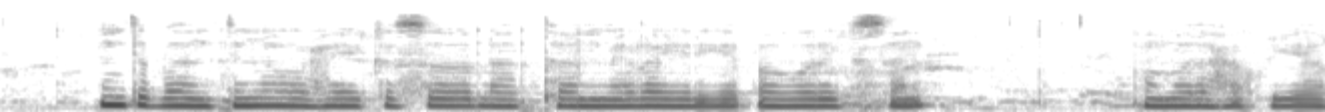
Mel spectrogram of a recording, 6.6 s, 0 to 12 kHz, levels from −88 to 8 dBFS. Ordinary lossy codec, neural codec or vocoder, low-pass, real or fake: MP3, 32 kbps; codec, 16 kHz, 8 kbps, FreqCodec, larger model; 7.2 kHz; fake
